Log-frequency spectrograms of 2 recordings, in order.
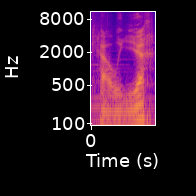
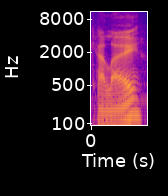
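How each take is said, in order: First: The double L sounds like a Y. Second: The double L sounds like an L. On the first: The speaker calls it right. "When the L sound is doubled, it's a Y sound" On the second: The speaker calls it wrong. "not Calais"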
